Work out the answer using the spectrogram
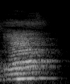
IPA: æ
